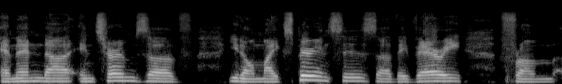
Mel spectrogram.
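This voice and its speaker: Speaking with a New York accent, a man talks at a fairly slow pace. His medium-pitched voice keeps a fairly even intonation. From New York City, Bronx. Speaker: social worker and adjunct professor. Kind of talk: panel introduction.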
